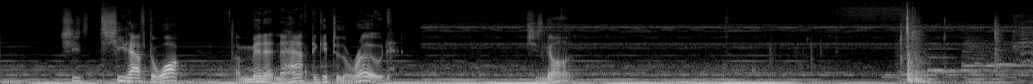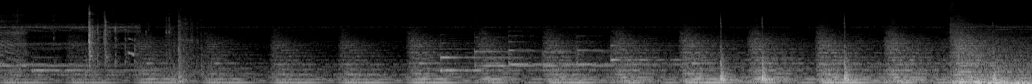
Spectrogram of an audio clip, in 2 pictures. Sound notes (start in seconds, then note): 9.0 dramatic music; 17.5 tapping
